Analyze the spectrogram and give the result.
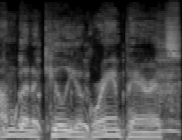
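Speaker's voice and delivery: mock whisper. Retelling how Governor Cuomo leaned in on stage: imitating Cuomo whispering. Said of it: "as he whispers in my ear".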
